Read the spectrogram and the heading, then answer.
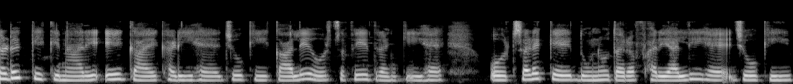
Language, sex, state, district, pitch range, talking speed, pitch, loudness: Hindi, female, Goa, North and South Goa, 195-220 Hz, 190 wpm, 200 Hz, -16 LUFS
